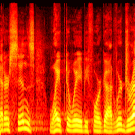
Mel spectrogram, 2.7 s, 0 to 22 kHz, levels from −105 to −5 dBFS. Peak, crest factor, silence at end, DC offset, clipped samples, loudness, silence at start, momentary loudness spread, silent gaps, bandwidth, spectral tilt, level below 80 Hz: -6 dBFS; 20 dB; 0 s; under 0.1%; under 0.1%; -28 LUFS; 0 s; 5 LU; none; over 20 kHz; -5 dB/octave; -72 dBFS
